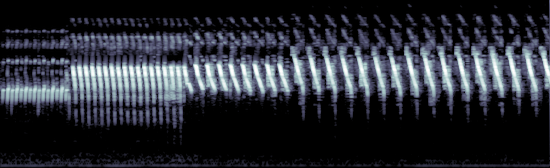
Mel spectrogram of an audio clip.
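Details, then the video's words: Canary singing a rolled song: a steady trill near the start, then a rapid buzzy roll, then a run of repeated descending whistled notes, several per second. "Canary singing"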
